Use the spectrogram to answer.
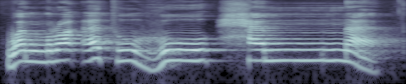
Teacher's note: Так как после ха встречается другой гортанный звук ха, нужно обращать внимание и их разделить.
